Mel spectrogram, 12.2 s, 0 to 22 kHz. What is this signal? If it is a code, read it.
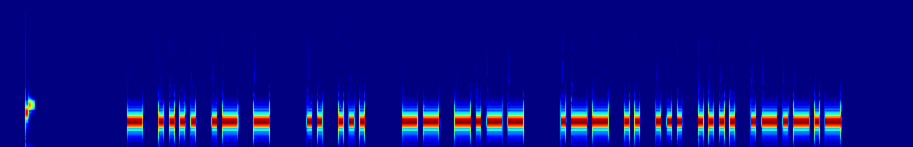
Morse code, heard as a keyed tone, about 17 wpm, 700 Hz. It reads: THAT IS MY WISH.
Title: Sentences from Top 1600 Words 17wpm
